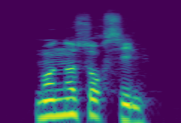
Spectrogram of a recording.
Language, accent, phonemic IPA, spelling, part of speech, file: French, France, /mɔ.no.suʁ.sil/, monosourcil, noun, LL-Q150 (fra)-monosourcil.wav
- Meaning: unibrow, monobrow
